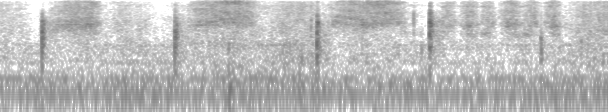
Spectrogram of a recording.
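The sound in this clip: Diagrams are drawn by hand, probably on a board during a lecture. The quiet, continuous scratchy rubbing of strokes is broken by about four sharper marks, over a faint steady hum.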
